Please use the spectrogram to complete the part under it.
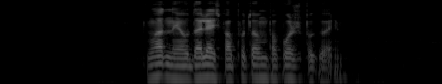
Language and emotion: Russian, neutral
